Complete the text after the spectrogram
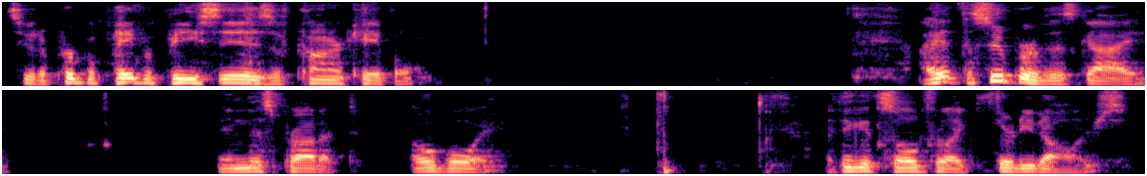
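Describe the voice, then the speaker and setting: A man's voice: fairly low pitch, normal speed, long pauses, warm tone, slight background noise. A man hosting a live card break, chatting casually, calling out players and laughing often. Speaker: card breaker livestream host.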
